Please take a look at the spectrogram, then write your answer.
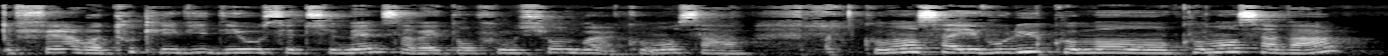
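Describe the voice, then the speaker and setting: The voice moves at a fairly slow pace with ordinary pitch variation, over noticeable background noise. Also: woman. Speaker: tarot card reader. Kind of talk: astrology guidance reading. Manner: hesitant, many filler sounds.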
